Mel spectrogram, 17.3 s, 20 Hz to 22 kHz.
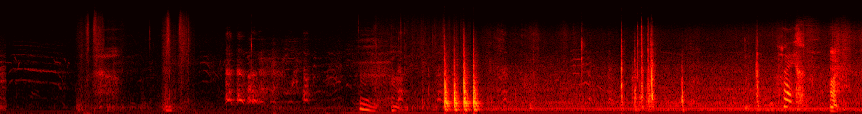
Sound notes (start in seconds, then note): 4.4 dog barks; 8.8 knock on door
